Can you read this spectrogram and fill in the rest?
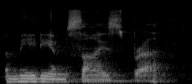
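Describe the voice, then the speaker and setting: A woman leading a guided meditation in a calm, unhurried, soft-spoken way with long pauses. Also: very deep voice, vocal fry, slight background noise.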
